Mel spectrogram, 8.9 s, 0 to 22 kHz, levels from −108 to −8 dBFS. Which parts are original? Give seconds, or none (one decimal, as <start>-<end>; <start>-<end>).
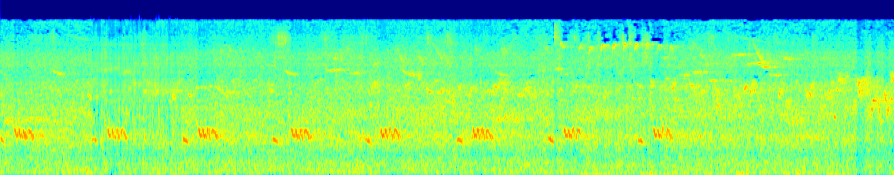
0.0-0.9; 1.8-8.9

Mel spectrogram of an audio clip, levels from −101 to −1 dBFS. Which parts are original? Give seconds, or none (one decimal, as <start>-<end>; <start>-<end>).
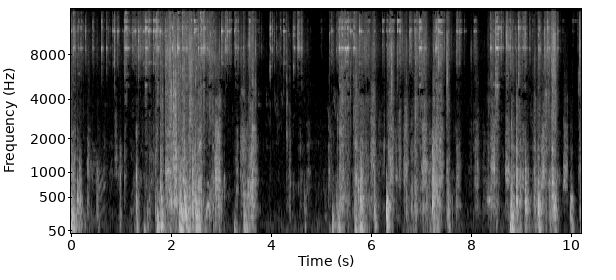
0.0-10.2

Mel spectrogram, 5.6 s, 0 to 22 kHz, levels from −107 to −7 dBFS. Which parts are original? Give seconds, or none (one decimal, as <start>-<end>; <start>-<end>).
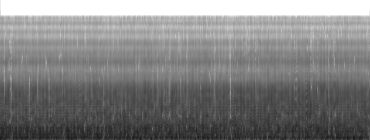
none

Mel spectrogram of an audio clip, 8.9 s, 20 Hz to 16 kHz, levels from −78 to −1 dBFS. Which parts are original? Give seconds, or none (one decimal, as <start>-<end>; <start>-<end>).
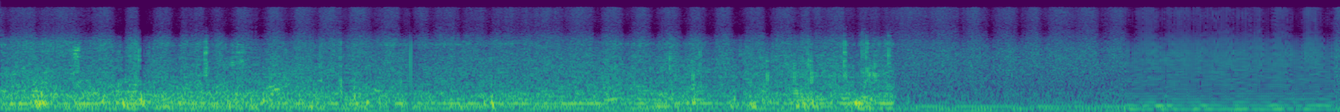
0.0-7.5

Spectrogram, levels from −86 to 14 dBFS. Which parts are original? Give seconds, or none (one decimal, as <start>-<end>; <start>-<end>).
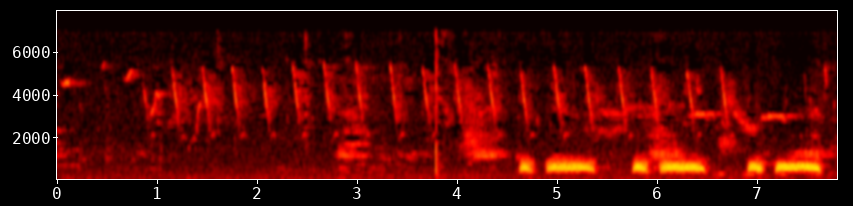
0.0-3.2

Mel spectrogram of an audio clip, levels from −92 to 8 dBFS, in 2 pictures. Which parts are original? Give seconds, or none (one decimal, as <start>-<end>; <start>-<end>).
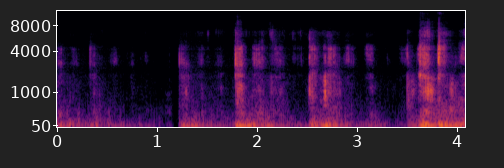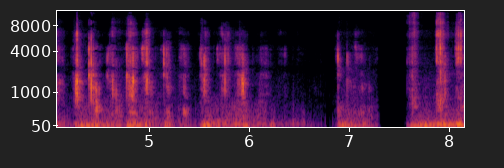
0.0-4.7; 5.3-8.2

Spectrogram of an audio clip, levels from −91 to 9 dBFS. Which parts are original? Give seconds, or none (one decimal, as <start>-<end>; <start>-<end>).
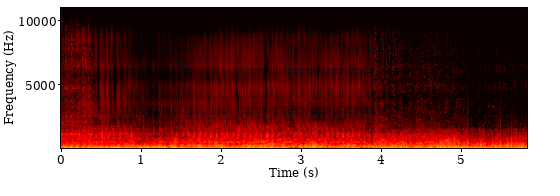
0.0-0.4; 3.9-5.8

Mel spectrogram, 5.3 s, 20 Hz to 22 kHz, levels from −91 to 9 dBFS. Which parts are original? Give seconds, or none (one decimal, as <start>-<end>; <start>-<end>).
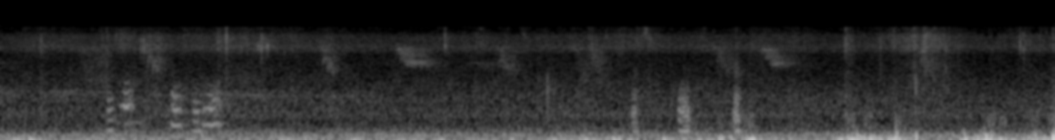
0.7-1.3; 2.1-5.3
